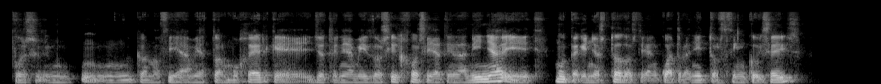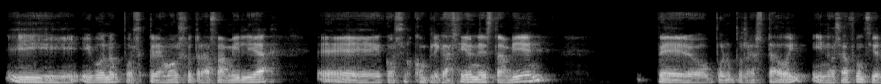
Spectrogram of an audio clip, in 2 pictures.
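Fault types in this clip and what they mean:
No fault types are present in this clip.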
